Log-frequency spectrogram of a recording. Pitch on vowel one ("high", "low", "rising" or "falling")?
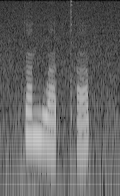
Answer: high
